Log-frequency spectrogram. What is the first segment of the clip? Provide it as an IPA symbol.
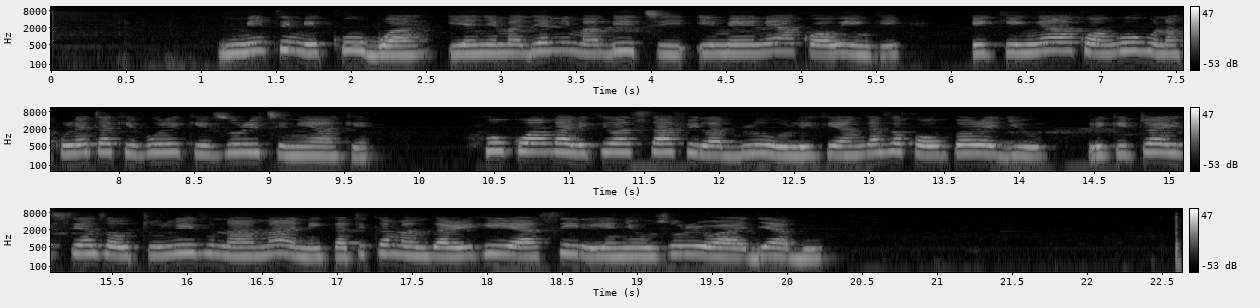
m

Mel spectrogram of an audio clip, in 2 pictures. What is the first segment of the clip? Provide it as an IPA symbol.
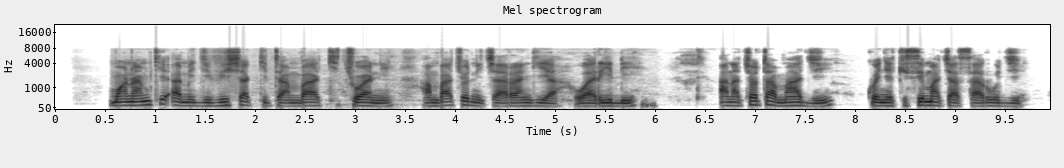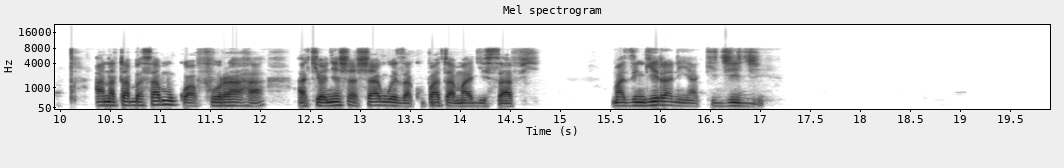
m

